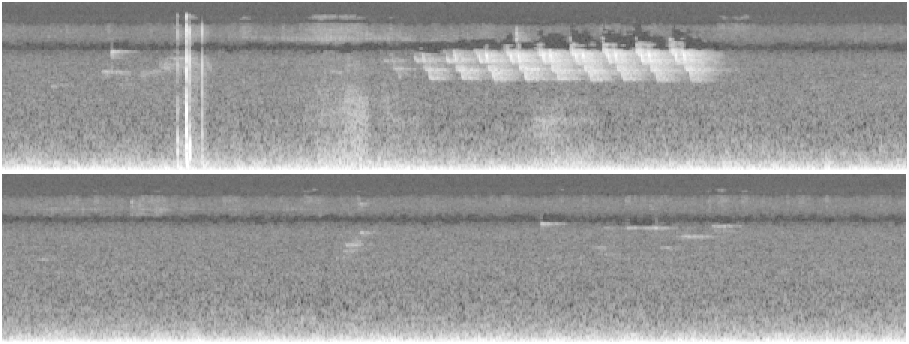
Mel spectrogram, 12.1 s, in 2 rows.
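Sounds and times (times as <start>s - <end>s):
small bird chirping: 0.6s - 1.4s, 2.5s - 4.8s, 9.6s - 11.0s.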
